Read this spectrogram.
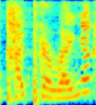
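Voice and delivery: caipiranha drawn out slowly, stretched like a foreigner says it; mispronounced caipiranha. Retold or imitated. Mocking foreigners who say caipiranha, drawn out slowly. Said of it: "Os caras falam".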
